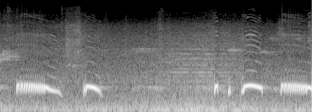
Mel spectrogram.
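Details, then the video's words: Hen spotted dove calling the male bird. Mellow low coos come close together: a long wavering note, a short hooked one, then a rapid pair of brief notes leading into another sustained coo. "Cu gáy mái thúc trống + gọi trống cực nhay. chim cu gái mái kích bổi gáy cả ngày"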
